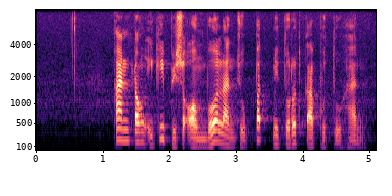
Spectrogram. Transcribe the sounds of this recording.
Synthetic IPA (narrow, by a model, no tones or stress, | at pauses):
kaɳʈɔŋikib̥i̤sɔ̰ʔɔmbɔlant͡ʃupət̪̚mit̪uɾʊt̪̚kab̥ṳt̪uha̰n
